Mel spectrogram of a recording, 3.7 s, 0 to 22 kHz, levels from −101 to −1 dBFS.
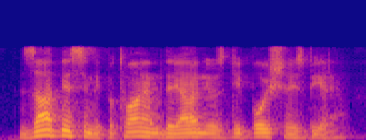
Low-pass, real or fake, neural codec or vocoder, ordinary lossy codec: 5.4 kHz; fake; codec, 16 kHz, 0.8 kbps, ZipCodec; none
